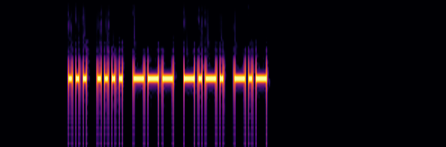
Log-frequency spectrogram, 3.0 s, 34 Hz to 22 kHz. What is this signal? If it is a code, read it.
Morse code, heard as a keyed tone, about 50 wpm, 700 Hz. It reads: SHOCK
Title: Top 1751-2000 Words 50wpm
